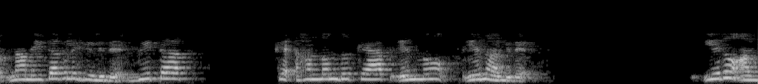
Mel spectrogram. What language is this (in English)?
Kannada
